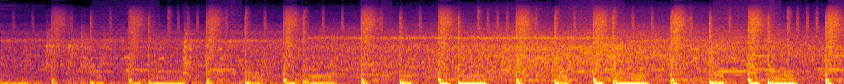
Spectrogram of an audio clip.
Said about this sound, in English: Oh, here's the M train. Can you hear it? We're in a sound collage.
